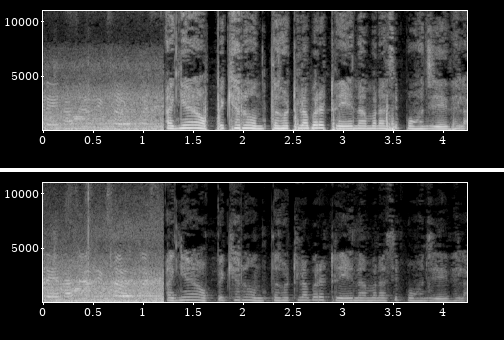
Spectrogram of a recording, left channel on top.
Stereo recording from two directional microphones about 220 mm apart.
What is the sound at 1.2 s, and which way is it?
A woman's voice, 50° left (ahead or behind).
